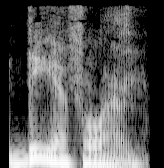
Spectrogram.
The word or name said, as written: deiform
